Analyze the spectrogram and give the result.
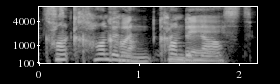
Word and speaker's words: Condé Nast: And the company, which is, I don't know if I'm even saying this right, it's Condé Nast. Mm-hmm. I know it's just an accent over the E. – I'm telling you, it's a French, Condé Nast.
